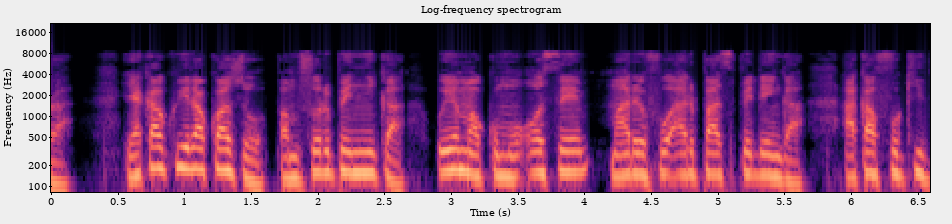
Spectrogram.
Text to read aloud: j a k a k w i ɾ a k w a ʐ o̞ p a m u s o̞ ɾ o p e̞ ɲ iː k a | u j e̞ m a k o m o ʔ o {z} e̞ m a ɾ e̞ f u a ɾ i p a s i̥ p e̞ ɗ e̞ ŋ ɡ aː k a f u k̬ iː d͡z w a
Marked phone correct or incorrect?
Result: incorrect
